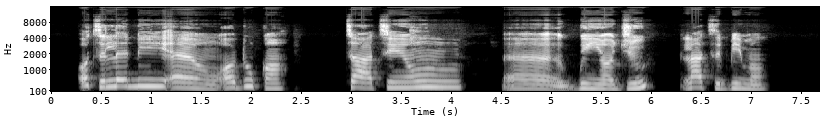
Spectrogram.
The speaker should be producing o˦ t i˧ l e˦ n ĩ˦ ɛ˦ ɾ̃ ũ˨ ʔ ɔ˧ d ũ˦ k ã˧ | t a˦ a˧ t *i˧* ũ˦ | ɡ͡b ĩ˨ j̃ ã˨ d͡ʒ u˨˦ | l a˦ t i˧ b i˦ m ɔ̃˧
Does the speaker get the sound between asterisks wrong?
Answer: no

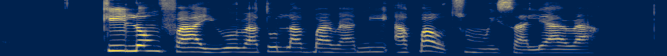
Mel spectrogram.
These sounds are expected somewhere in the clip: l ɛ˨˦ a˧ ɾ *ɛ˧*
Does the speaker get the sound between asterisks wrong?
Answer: yes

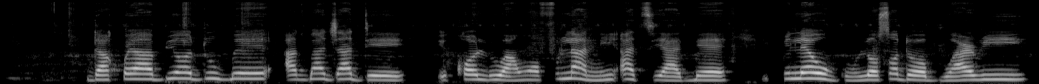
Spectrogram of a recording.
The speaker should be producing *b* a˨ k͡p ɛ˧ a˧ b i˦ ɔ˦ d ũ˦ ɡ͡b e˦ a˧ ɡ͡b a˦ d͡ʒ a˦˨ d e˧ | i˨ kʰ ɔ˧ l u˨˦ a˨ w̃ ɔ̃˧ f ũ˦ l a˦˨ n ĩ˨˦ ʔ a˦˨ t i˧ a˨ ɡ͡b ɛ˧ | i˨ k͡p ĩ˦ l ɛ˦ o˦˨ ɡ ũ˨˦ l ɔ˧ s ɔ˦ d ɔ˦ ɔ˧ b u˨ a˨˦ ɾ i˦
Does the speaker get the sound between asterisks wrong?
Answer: yes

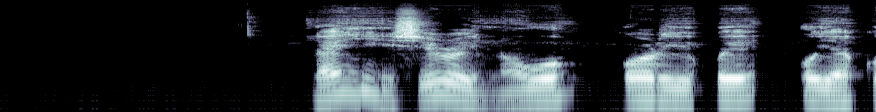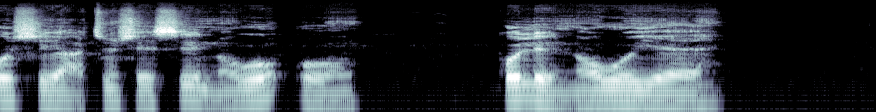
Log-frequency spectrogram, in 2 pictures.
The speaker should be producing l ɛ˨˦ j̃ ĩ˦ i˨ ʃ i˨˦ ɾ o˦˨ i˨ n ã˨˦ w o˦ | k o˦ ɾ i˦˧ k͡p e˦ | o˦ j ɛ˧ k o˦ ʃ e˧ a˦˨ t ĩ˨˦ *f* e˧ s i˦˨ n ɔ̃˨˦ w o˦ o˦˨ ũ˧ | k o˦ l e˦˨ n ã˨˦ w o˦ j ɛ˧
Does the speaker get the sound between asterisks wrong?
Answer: yes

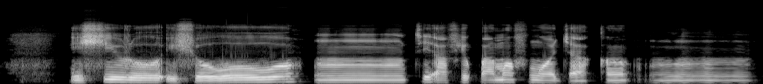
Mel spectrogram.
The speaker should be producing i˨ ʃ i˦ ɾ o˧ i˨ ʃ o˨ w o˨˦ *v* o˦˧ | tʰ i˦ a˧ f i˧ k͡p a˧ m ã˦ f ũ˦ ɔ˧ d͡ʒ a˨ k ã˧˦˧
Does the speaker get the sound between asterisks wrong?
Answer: yes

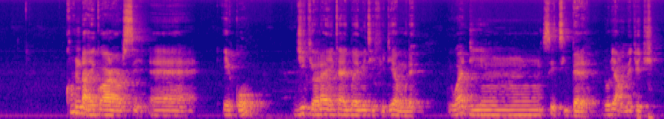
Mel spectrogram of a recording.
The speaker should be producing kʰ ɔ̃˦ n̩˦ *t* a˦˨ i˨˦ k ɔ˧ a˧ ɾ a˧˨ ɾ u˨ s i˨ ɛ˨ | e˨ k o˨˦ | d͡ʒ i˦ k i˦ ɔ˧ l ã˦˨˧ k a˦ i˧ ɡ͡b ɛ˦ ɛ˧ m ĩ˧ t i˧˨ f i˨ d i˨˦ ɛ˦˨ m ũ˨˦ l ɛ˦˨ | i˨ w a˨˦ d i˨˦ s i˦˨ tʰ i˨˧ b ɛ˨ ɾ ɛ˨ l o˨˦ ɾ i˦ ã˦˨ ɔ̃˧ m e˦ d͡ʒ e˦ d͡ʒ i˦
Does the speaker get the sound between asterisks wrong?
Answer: yes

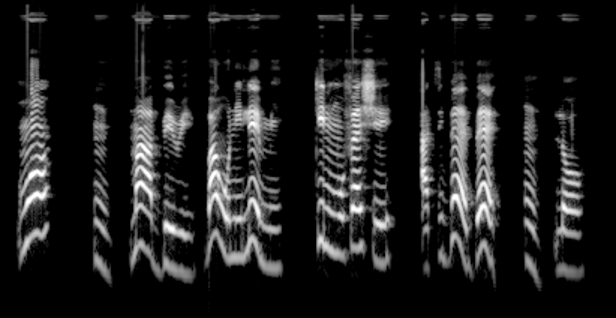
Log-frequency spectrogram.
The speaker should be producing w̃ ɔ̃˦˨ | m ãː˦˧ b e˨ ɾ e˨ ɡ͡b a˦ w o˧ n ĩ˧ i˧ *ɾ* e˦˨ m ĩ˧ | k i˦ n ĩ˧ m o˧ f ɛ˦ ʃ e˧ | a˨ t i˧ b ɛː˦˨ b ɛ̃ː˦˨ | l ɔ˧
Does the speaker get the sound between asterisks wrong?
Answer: yes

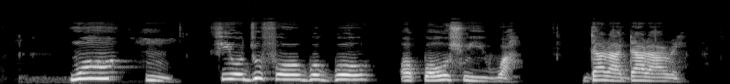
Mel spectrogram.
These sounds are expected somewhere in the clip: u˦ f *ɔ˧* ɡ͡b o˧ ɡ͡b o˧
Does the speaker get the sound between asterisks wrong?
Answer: yes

